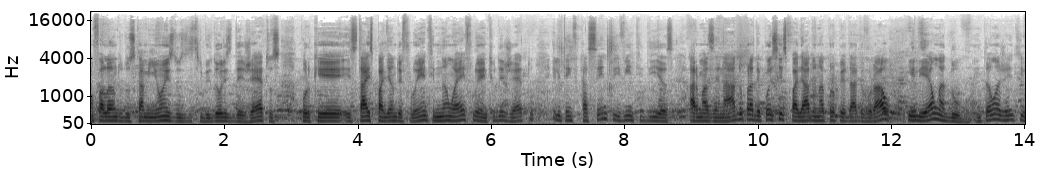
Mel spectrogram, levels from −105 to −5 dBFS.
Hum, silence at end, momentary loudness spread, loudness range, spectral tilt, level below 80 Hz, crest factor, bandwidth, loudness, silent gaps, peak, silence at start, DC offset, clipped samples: none; 0 s; 8 LU; 5 LU; -6.5 dB/octave; -54 dBFS; 18 dB; 18 kHz; -23 LUFS; none; -4 dBFS; 0 s; 0.2%; under 0.1%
